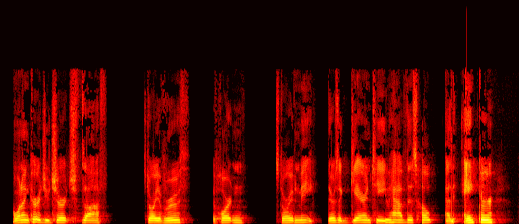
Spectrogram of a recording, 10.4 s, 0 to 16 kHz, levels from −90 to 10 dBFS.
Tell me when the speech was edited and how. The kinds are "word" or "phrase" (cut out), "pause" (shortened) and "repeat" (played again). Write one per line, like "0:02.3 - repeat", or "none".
0:01.6 - phrase
0:04.3 - word
0:05.9 - word
0:06.4 - pause
0:07.7 - word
